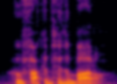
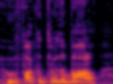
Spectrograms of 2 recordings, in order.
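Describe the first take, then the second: First: A mock cop barking the question, a bit louder; cop demanding. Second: Much higher, pitched-up retold yell at the wall; the cop losing it, pushing the pitch way up. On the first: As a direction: retell the cop's demand with some edge. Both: Cop interrogating him, retold.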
